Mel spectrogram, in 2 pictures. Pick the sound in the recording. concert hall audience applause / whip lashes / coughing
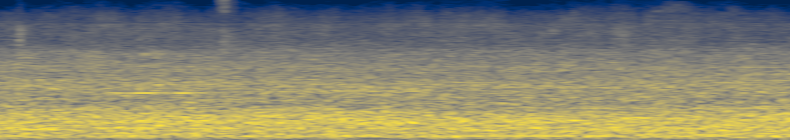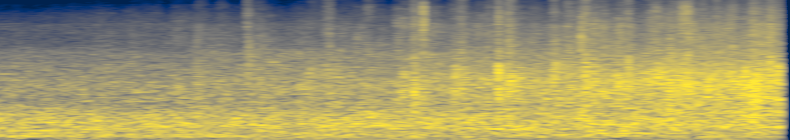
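concert hall audience applause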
